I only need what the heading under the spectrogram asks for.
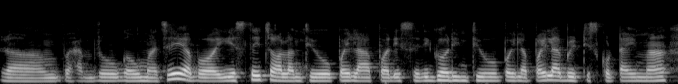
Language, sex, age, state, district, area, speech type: Nepali, female, 30-45, West Bengal, Jalpaiguri, rural, spontaneous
